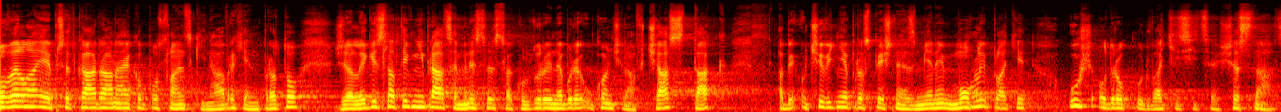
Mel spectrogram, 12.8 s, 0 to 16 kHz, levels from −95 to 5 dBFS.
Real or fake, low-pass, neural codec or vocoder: fake; 14.4 kHz; vocoder, 44.1 kHz, 128 mel bands every 256 samples, BigVGAN v2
